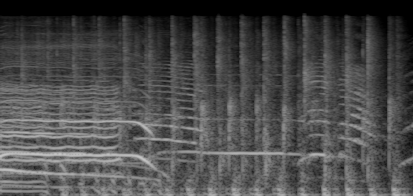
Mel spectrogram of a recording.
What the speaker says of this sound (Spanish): Quiero que reciban con un fuerte aplauso a Joan.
